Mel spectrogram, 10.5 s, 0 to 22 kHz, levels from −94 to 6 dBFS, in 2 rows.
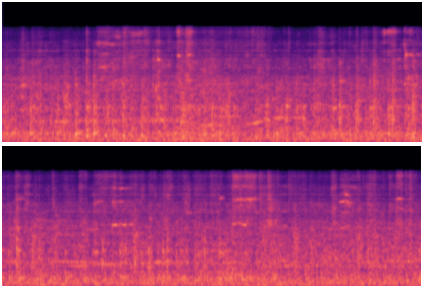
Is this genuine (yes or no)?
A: no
